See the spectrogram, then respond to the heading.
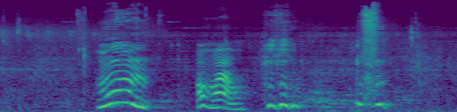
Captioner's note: giggling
